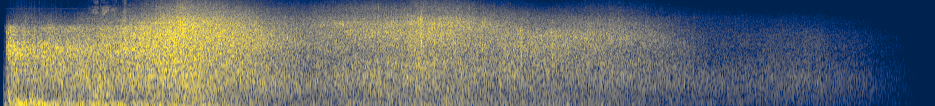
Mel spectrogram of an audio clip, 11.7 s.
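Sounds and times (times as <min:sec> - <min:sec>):
monster rising from the ocean: 0:01.0 - 0:06.9.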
